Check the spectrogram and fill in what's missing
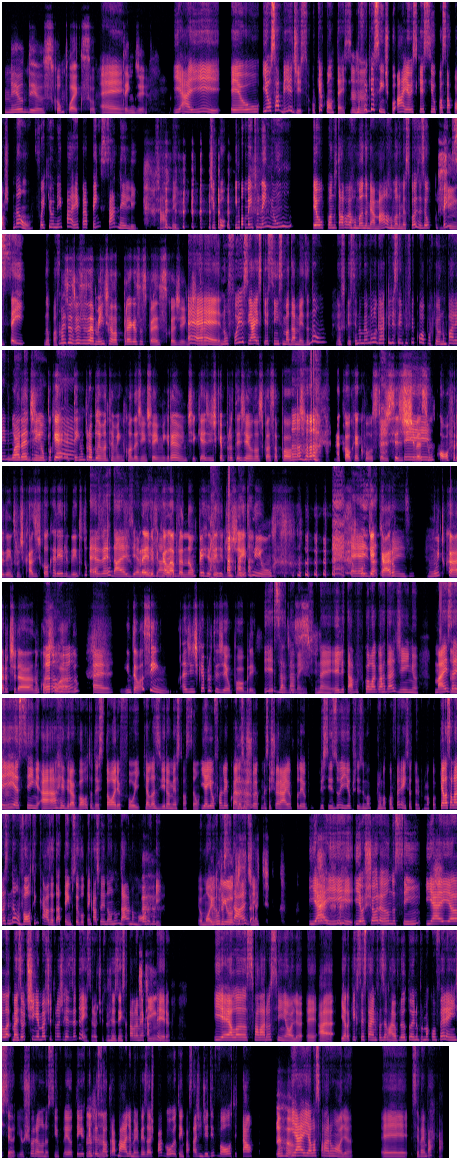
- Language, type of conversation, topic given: Portuguese, unstructured, Qual foi a experiência mais inesperada que você já teve em uma viagem?
- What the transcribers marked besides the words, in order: tapping; laugh; chuckle; laugh; laugh; chuckle; other background noise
